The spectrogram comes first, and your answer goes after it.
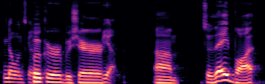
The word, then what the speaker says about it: Bucherer: do you pronounce this I think it should be Boucher apparently it's Booker yep I've heard some pretty high up watch people say Bucher so that's what I'm gonna go with but I don't I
